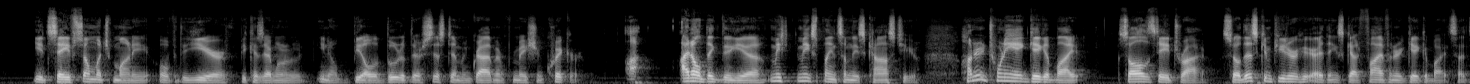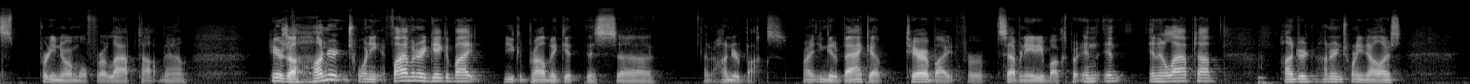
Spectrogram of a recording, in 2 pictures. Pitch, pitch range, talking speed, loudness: 105 Hz, 95-125 Hz, 200 wpm, -20 LUFS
